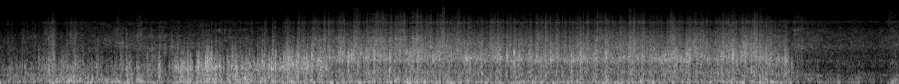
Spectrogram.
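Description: Running noise of a moving passenger train, heard from an open coach doorway, mixed with wind rushing over the microphone. It fills out about three seconds in and falls away sharply about a second before the end.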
